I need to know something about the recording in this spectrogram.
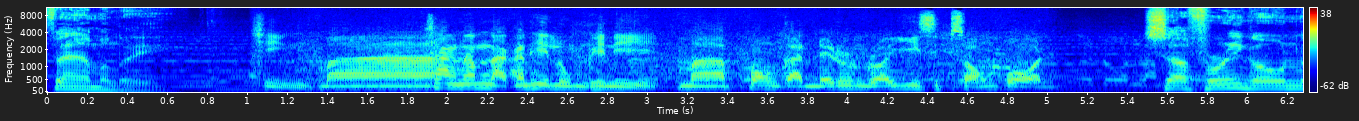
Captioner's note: referee speaking in foreign language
